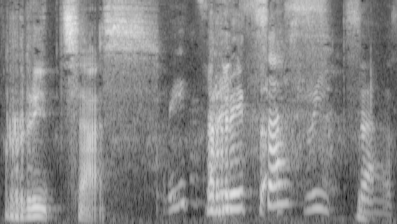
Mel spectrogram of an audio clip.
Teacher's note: a nice rolling R for the first sound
